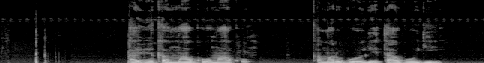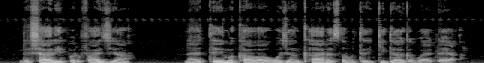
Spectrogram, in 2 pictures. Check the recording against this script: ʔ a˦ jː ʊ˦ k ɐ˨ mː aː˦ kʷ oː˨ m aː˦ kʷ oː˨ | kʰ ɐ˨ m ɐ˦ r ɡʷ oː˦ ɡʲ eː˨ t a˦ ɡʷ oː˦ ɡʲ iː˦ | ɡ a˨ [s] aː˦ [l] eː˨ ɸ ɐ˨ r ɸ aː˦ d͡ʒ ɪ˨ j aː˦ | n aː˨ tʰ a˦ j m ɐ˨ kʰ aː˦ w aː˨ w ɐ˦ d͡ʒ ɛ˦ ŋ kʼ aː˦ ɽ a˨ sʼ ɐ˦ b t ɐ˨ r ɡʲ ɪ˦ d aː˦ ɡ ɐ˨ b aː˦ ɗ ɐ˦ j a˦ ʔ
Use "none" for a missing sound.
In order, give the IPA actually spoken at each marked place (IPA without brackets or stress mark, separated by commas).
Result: ʃ, ɽ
